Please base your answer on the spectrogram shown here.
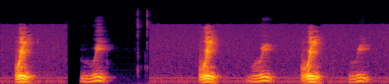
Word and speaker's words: oui: So again, it's very short. Oui, not we.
